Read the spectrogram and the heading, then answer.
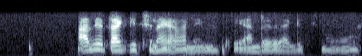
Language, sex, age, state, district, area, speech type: Telugu, female, 30-45, Telangana, Warangal, rural, conversation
